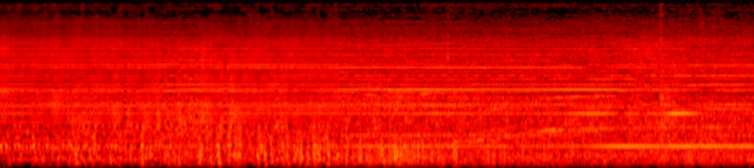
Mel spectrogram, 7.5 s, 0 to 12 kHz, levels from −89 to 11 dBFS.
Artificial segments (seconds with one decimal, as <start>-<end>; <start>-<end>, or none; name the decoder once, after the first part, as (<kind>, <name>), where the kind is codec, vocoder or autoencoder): 0.0-1.6 (vocoder, Vocos); 2.0-3.4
